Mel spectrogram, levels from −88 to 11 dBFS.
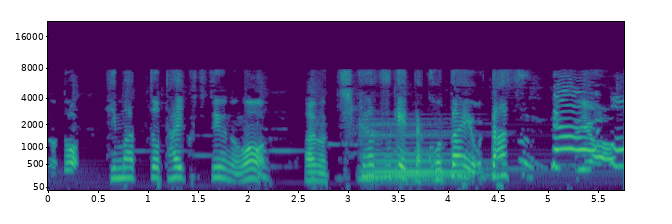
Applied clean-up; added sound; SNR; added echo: classical method spectral subtraction.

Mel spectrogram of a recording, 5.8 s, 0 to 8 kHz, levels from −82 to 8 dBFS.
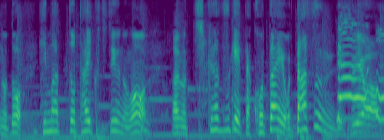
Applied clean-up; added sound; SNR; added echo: none; none; none; none.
